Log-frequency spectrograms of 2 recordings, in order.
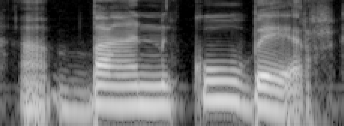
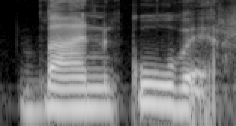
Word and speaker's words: Vancouver: the city Vancouver okay Vancouver remember the V sound in Spanish is similar to b as in Bell Vancouver Vancouver okay so there you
